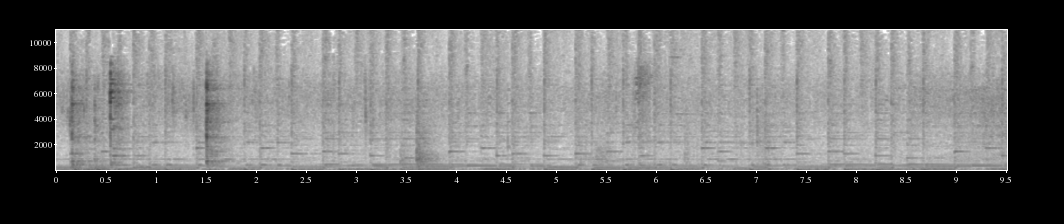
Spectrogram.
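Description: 7 Up poured into a pan of browned garlic for Cajun mixed seafood, a steady sizzle and bubbling with clinks of a spoon against the pan, set against background music.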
